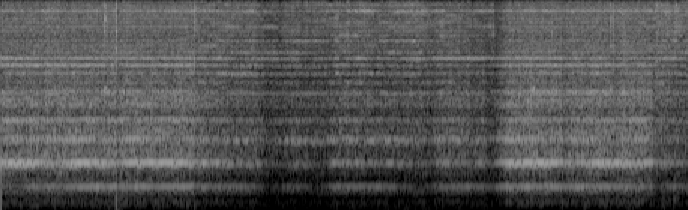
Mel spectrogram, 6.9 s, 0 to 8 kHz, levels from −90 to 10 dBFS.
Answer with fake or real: fake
